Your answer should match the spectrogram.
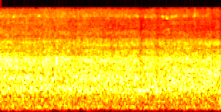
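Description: A road vehicle passing close by, its tyre and engine noise holding loud and steady at its nearest point.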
